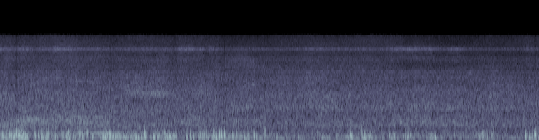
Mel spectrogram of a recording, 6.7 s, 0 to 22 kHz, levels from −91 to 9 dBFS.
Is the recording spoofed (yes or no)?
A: yes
